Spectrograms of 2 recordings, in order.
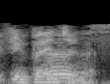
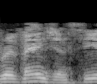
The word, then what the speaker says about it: Revengeance: Revengeance, alguma coisa assim, qual que é a pronúncia? – Ah, acho que é Revenge, alguma coisa assim, não é? – Revengeance. – Isso, Revengeance, isso.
